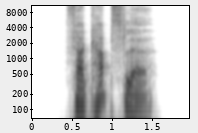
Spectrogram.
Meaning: inflection of verkapseln: 1. first-person singular present 2. first/third-person singular subjunctive I 3. singular imperative
- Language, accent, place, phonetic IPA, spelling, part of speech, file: German, Germany, Berlin, [fɛɐ̯ˈkapslə], verkapsle, verb, De-verkapsle.ogg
